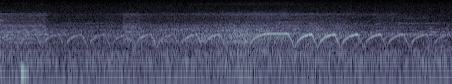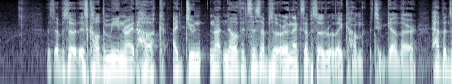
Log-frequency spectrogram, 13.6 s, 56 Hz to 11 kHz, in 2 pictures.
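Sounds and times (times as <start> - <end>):
emergency siren yelping: 0.0 - 7.0
speech: 7.5 - 13.5.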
